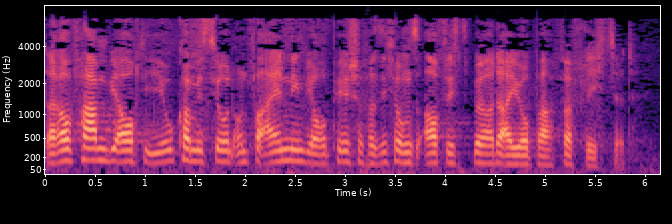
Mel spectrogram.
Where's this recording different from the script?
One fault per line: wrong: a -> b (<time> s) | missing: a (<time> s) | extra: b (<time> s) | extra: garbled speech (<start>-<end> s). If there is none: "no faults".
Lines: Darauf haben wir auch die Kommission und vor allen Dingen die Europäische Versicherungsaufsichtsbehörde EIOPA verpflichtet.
no faults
